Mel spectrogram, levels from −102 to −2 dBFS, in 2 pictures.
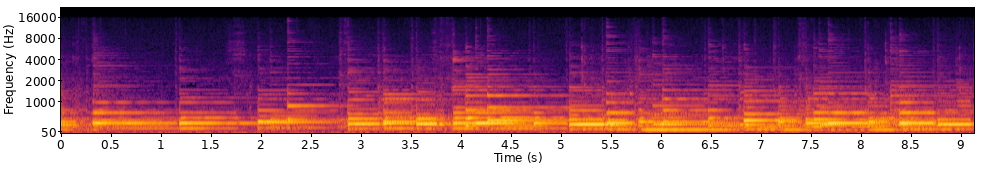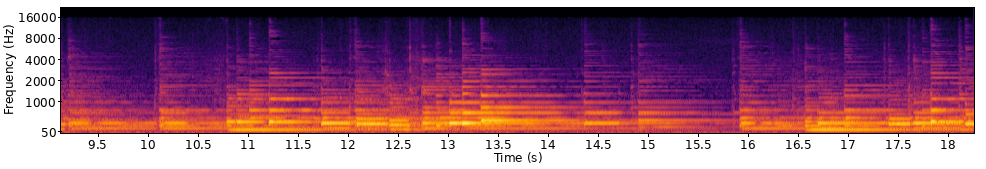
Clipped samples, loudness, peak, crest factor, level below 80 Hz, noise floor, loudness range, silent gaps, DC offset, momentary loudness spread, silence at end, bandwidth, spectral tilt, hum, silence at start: under 0.1%; -21 LUFS; -6 dBFS; 16 dB; -50 dBFS; -43 dBFS; 6 LU; none; under 0.1%; 13 LU; 0 s; 5.6 kHz; -10 dB/octave; none; 0 s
